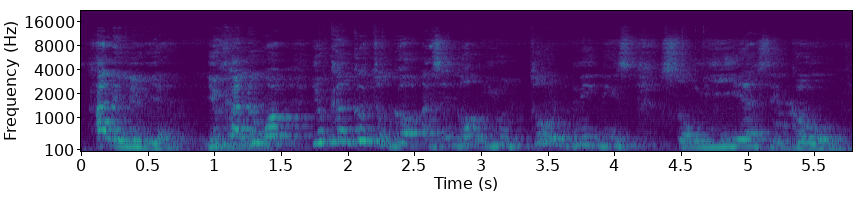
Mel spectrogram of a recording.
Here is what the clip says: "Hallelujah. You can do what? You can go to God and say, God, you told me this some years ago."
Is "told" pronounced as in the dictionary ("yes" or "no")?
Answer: no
